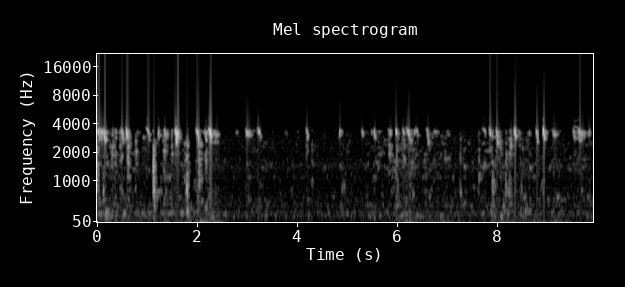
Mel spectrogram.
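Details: Baby chicks in a brooder, recorded 19 June 2023 at 6 pm: short, high peeps in quick clusters, pausing midway and then resuming, with soft scratching and tapping noises underneath.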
